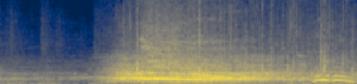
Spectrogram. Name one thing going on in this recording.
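A large crowd roars loudly in a burst of cheering.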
